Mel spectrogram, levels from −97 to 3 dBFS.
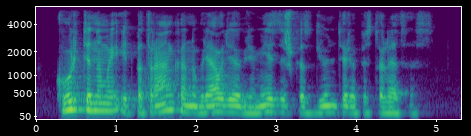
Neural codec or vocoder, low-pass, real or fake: none; 5.4 kHz; real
